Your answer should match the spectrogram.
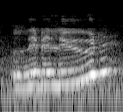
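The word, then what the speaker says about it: Libellud: It's made by the company Libelude.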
